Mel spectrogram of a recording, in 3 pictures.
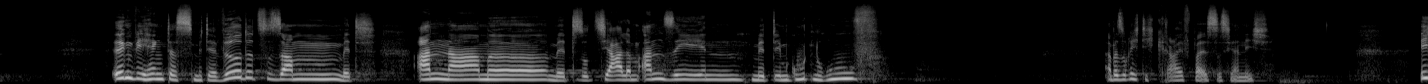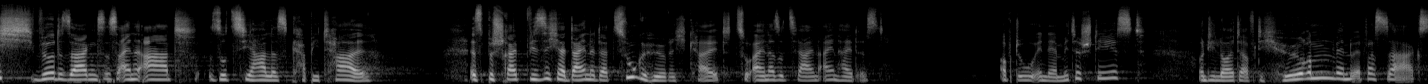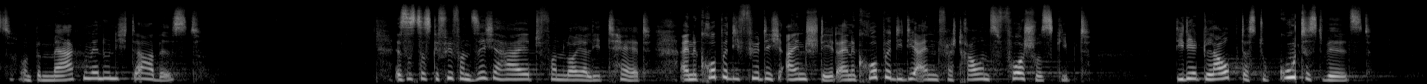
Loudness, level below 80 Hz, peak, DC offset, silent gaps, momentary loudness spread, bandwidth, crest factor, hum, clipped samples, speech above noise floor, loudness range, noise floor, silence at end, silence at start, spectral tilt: -27 LUFS; -82 dBFS; -6 dBFS; under 0.1%; none; 14 LU; 18 kHz; 22 dB; none; under 0.1%; 49 dB; 11 LU; -76 dBFS; 0.55 s; 1.1 s; -3 dB/octave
